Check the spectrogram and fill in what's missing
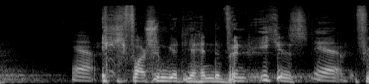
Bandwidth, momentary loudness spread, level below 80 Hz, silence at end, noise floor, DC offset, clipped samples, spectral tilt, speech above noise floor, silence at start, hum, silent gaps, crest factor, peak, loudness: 17 kHz; 10 LU; -66 dBFS; 0 s; -49 dBFS; under 0.1%; under 0.1%; -5 dB/octave; 25 dB; 0 s; none; none; 20 dB; -6 dBFS; -25 LUFS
